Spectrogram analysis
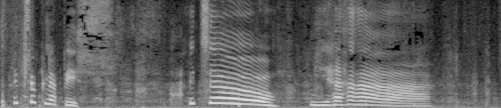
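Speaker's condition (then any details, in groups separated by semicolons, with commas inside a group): No condition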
